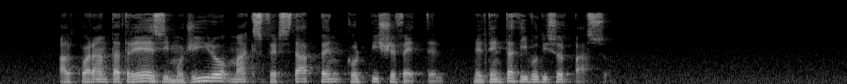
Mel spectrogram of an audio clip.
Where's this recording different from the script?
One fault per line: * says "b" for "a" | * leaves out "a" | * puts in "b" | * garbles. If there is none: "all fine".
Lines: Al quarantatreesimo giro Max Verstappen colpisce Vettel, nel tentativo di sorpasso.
all fine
